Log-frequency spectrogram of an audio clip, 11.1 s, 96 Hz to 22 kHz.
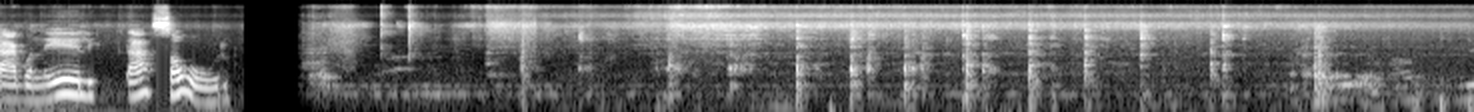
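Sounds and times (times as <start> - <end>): oil sizzling: 2.3 - 11.0.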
